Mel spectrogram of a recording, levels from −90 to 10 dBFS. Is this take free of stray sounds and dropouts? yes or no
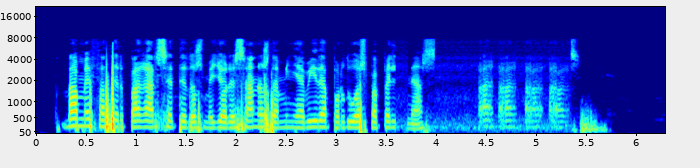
no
